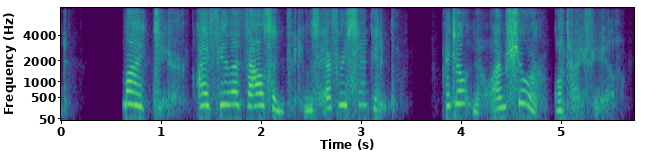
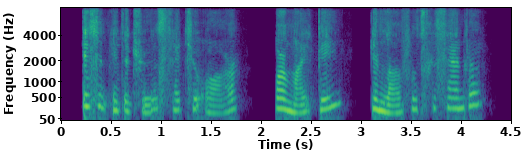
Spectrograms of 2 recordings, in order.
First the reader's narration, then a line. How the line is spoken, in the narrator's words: She said gently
